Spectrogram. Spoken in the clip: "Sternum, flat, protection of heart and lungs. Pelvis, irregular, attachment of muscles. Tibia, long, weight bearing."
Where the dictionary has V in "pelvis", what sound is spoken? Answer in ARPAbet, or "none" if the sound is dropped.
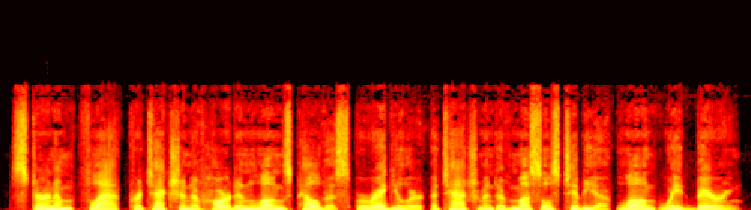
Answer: V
